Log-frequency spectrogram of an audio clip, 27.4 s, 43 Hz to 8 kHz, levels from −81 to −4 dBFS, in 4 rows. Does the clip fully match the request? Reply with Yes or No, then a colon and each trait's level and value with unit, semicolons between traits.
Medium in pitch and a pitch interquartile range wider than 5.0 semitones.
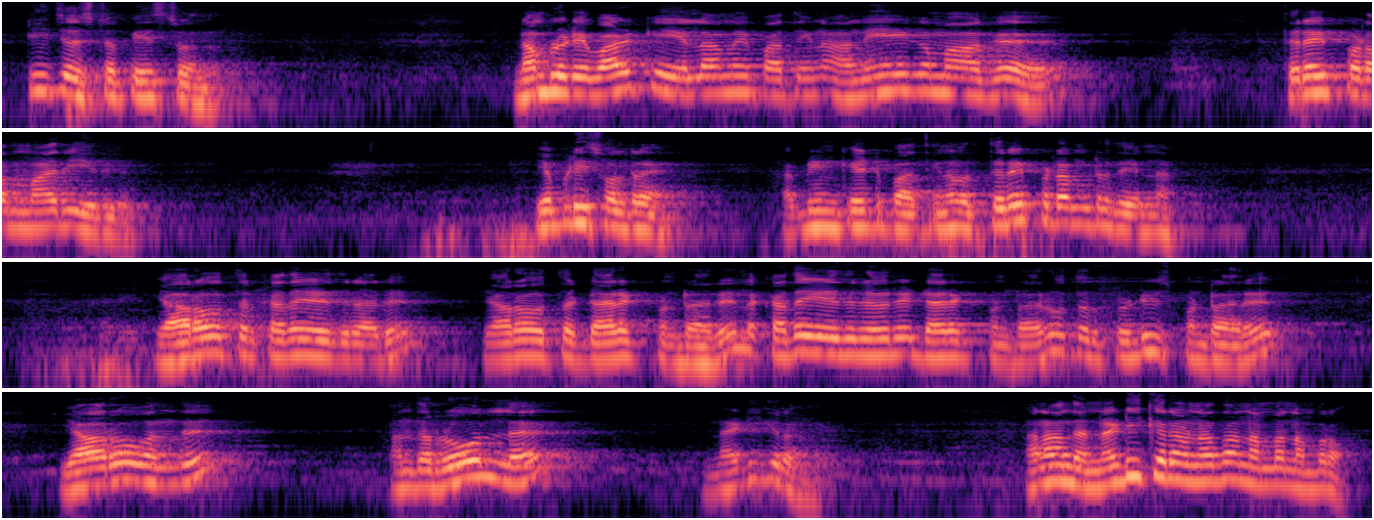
Yes: medium, 155 Hz; wide, 5.4 semitones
